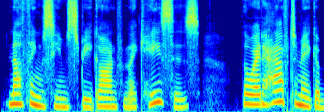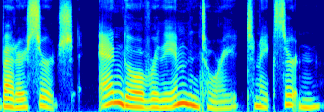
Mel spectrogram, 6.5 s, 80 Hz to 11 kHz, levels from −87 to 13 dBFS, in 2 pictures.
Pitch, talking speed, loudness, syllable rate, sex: 210 Hz, 220 wpm, -18 LUFS, 5.7 syllables/s, female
